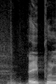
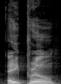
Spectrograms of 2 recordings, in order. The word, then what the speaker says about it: April: the first word uh April and April in in German uh I think like in your languages as well uh yeah yes so we we are we are um unified in stressing the second syllable but the English don't so um so this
